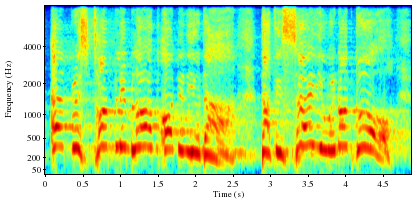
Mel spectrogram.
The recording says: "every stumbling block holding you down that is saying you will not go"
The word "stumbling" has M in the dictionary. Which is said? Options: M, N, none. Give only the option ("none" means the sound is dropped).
M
